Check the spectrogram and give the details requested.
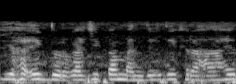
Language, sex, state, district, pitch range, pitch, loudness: Hindi, female, Uttar Pradesh, Jalaun, 205-235 Hz, 225 Hz, -16 LUFS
